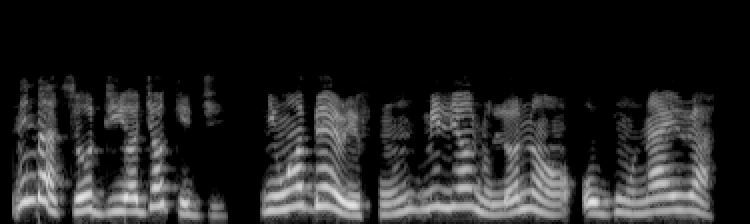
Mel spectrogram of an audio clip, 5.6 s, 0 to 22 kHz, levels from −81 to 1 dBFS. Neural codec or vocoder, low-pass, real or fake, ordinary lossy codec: none; 5.4 kHz; real; none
